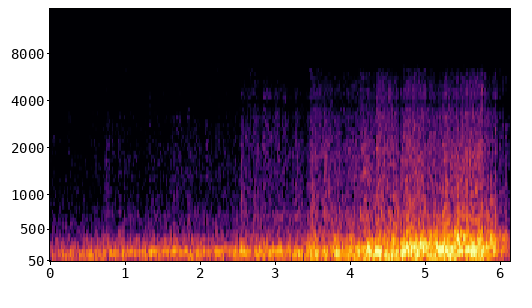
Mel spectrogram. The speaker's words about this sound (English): they stop and crouch low as a train approaches.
